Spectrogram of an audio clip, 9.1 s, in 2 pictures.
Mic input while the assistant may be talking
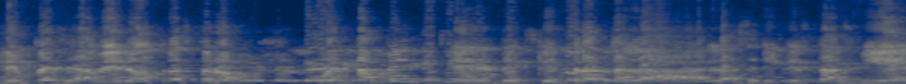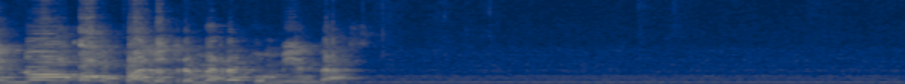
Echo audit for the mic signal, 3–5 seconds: both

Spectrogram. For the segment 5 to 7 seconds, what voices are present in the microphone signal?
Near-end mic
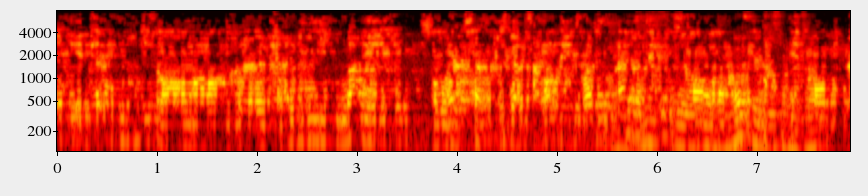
both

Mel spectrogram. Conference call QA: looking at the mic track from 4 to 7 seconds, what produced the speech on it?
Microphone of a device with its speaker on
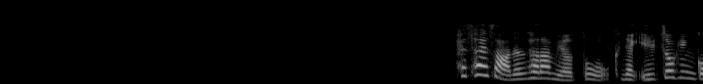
user only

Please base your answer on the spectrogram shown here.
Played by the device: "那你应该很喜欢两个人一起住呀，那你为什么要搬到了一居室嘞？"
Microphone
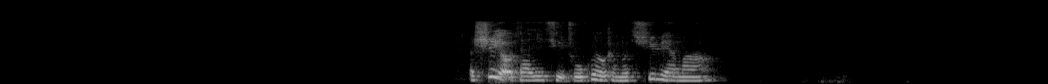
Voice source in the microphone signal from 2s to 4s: neither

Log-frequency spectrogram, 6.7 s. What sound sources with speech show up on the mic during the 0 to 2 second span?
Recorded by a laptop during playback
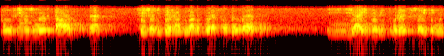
echo only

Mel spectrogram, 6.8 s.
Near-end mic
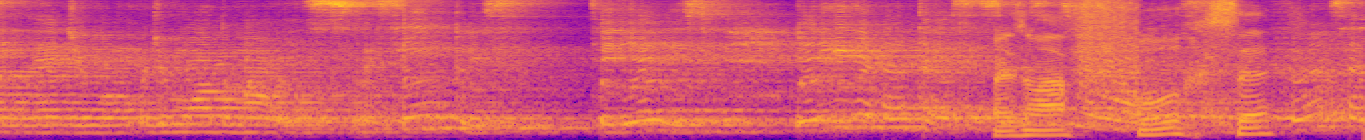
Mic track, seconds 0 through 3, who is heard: echo only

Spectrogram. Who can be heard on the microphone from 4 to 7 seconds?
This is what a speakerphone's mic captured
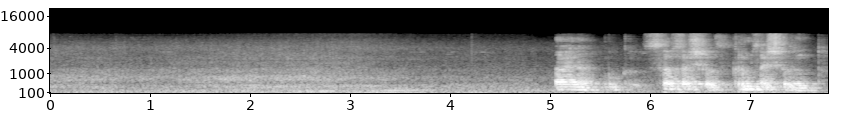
user only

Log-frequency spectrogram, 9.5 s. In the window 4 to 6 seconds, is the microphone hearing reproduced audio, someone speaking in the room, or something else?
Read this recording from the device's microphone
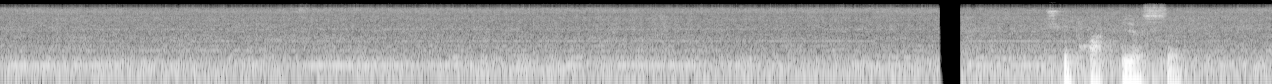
neither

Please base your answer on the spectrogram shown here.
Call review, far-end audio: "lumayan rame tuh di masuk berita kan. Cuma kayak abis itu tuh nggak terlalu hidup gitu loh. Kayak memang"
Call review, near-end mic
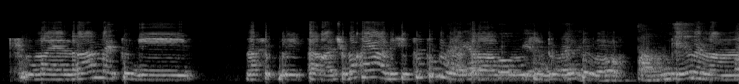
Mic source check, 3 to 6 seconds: both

